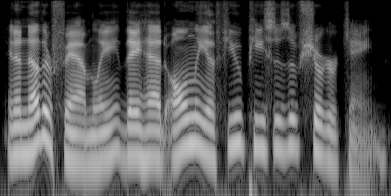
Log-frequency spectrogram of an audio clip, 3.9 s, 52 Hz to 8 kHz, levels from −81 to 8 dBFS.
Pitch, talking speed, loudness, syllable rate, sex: 155 Hz, 170 wpm, -18 LUFS, 5.3 syllables/s, male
